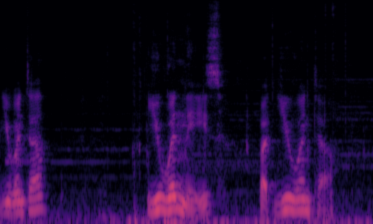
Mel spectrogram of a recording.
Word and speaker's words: Uinta: Discussing about the pronunciation of what I normally would call Yinta. Apparently, it should be Uinta.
